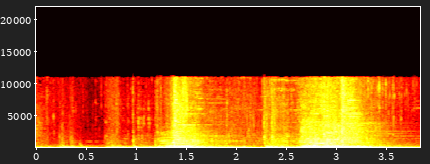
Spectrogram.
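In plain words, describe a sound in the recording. Heavy blows strike with deep thuds.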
